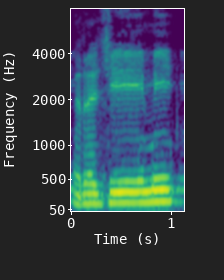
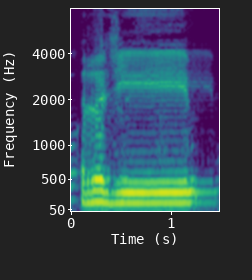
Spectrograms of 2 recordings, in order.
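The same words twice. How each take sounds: First: رجیمی said with a final ی sound; wrong vowel ending. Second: رجیم ended cleanly on the م; stop on the last letter. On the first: Teacher showing the wrong reading رجیمی. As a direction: end رجیمی on a long mi. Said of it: "رجیمی نہیں پڑھیں گے". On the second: Teacher showing the correct stop on رجیم. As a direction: cut رجیم off at the final meem. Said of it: "اس کو آیت لگا کر رجیم پڑھیں گے". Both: Shown as a demonstration.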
